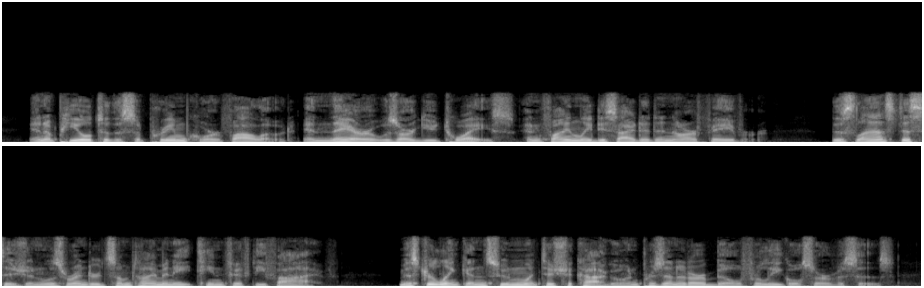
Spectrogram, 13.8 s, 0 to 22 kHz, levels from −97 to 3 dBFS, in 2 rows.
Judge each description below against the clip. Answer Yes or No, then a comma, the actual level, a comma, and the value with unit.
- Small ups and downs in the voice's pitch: No, average, 4.0 semitones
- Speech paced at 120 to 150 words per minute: No, average, 180 wpm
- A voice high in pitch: No, low, 120 Hz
